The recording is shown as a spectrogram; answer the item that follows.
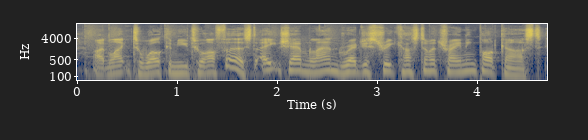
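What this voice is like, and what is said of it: Northeast English accent. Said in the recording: “the lovely northeast accent”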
